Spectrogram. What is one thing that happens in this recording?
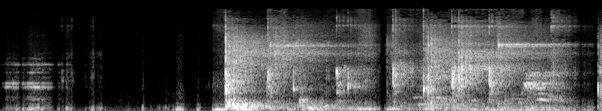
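A table tennis ball clicks back and forth between paddles and the table in a large echoing hall.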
